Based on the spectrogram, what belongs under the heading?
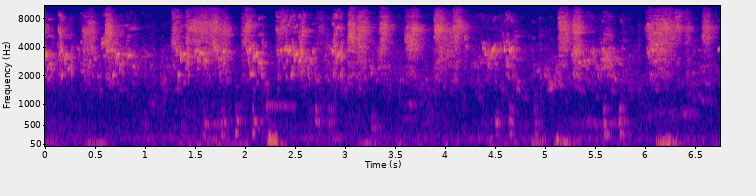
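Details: Baby chickens (chicks) eating: a dense, continuous chorus of high, shrill chirps in overlapping bursts, with soft low thuds scattered between them.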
